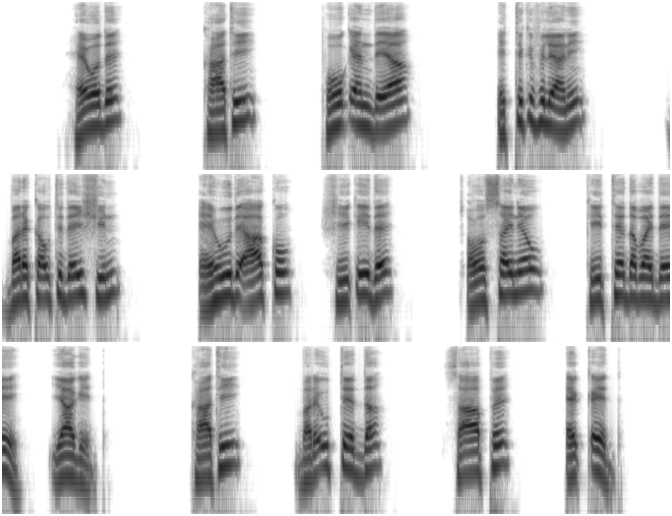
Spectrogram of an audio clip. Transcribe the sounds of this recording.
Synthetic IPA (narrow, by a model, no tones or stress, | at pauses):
hɛwɔd̪ɛ | kaːt̪iː | po̞ːkʼɪjɐnd̪ɛʔɪjaː | ɪt̪ːɪk̬ɪfɪlɪjanɪ | bɐɾɛkːɐʊt̪ːɪd̪ɛɪʃːɪn | ɛjhʊd̪ɛaːkːɔ | ʃiːkʼiːd̪ɛ | t͡sʼo̞ːsːɐjnɛw | kiːt̪ːe̞ːd̪ːɐbɐjd̪ɛʔe̞ː | jaːɡe̞̰ːd̪ːɐ | kaːt̪iː | bɐɾɛʊt̪ːe̞ːd̪ːɐ | sɐaːpːɛ | ɛkʼːe̞ːd̪ːɐ̥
